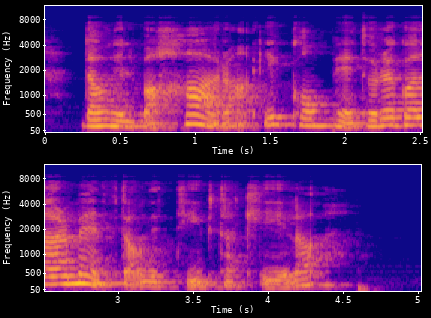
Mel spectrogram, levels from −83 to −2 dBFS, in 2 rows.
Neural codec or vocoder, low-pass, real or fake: none; 10.8 kHz; real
